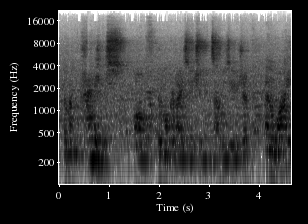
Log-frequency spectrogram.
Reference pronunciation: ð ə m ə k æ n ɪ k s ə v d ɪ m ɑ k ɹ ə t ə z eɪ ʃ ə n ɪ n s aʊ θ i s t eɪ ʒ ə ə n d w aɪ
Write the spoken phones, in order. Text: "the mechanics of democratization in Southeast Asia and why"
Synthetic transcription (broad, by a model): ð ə m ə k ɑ n ɪ k s ə v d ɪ m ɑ k ɹ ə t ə z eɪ ʃ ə n ɪ n s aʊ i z eɪ ʒ ə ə n w aɪ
